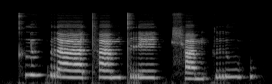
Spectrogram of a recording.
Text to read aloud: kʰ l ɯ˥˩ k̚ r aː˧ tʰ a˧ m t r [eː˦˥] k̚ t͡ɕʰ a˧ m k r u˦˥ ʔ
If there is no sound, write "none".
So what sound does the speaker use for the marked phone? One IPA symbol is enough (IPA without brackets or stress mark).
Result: eː˦˥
